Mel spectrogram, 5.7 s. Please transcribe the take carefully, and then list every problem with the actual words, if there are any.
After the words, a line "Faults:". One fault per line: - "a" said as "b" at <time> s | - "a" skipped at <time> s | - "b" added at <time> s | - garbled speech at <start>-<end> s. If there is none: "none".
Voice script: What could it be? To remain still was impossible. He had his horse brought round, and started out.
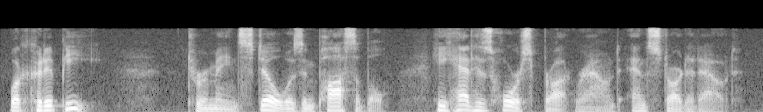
What could it be? To remain still was impossible. He had his horse brought round, and started out.
Faults:
none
